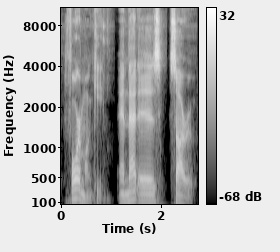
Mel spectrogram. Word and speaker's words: saru: the Japanese word for monkey and that is saru saru is spelled s a Ru and saru is obviously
